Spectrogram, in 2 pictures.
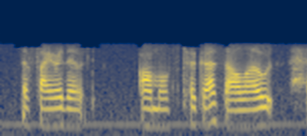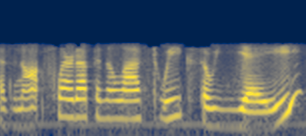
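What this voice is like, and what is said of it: Scratchy voice. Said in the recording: “my voice is so scratchy. Just all the smoke”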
